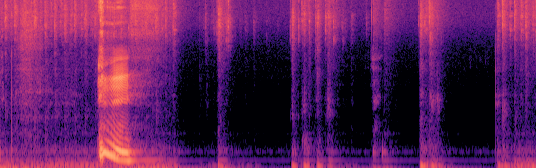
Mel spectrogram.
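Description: Typing on a computer keyboard comes through as soft, irregular bursts of close key clicks. A brief vocal sound breaks in near the start.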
